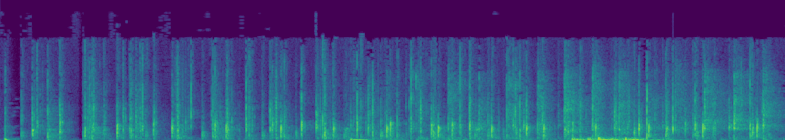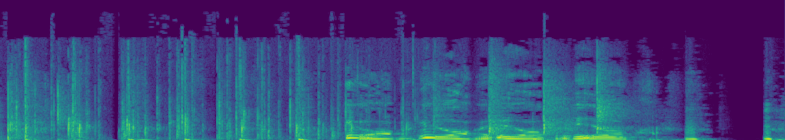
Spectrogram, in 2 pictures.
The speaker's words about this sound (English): Seal claps, baby.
